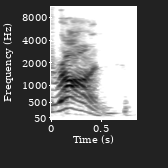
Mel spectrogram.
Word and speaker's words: Iran: So the Iranians got mad because the American guy pronounced the country name Iran wrong. He said Iran, Iran. He said Iran. And the little guy got mad and was like, it's Iran.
